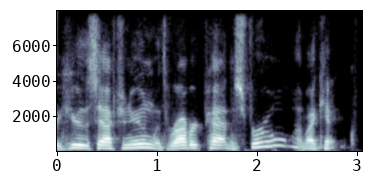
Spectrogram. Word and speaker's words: Patton-Spruill: All right, we are here this afternoon with Robert Patton Spruel. Am I can pronouncing that correctly, sir?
